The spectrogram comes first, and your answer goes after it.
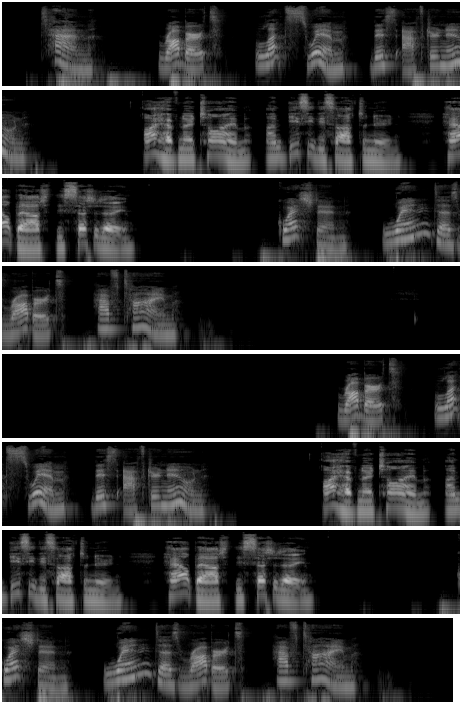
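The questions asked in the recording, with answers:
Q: when does Robert have time?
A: this Saturday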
